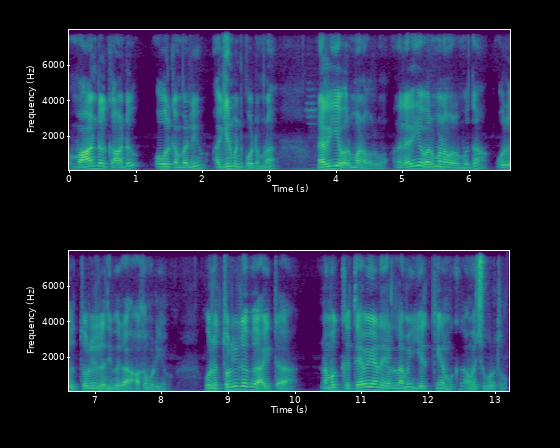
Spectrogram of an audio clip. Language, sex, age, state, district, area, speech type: Tamil, male, 45-60, Tamil Nadu, Perambalur, rural, spontaneous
